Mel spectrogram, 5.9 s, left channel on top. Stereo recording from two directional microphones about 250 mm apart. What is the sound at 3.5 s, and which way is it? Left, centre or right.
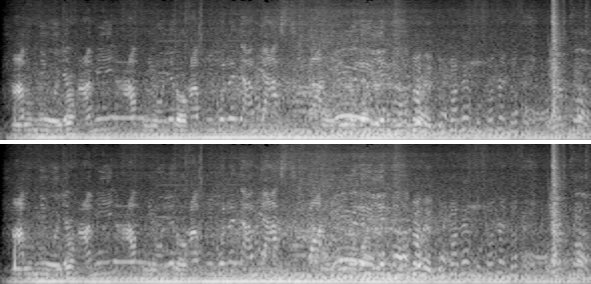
Vehicle, centre.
